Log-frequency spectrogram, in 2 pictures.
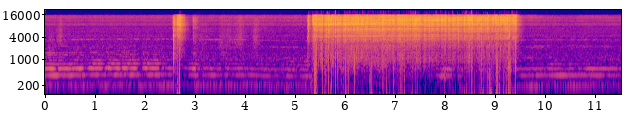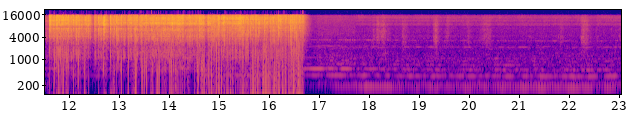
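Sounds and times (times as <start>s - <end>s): arc welding crackling: 2.6s - 2.9s, 5.2s - 9.5s, 11.6s - 16.8s
welding machine humming: 2.6s - 2.9s, 5.2s - 9.5s, 11.6s - 16.8s.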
